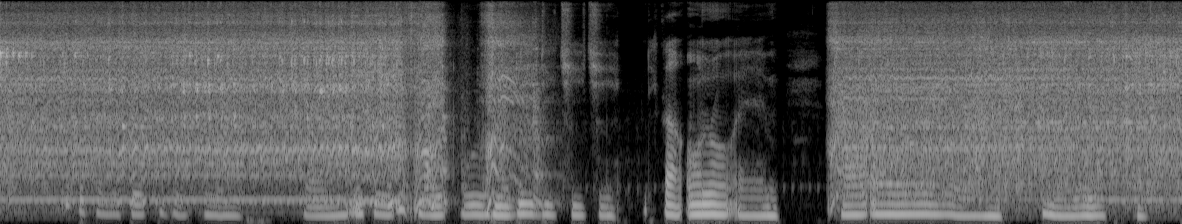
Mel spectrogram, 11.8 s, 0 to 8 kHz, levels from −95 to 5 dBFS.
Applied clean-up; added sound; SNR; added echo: none; Drill; -4 dB; none.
